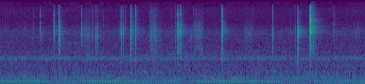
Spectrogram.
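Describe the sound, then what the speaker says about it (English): A series of short, crisp snips from scissors cutting deco mesh diagonally, irregularly spaced, with a louder cut near the end; quiet steady hum beneath, no talking. "take my scissors and I cut up diagonal according to the fold"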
